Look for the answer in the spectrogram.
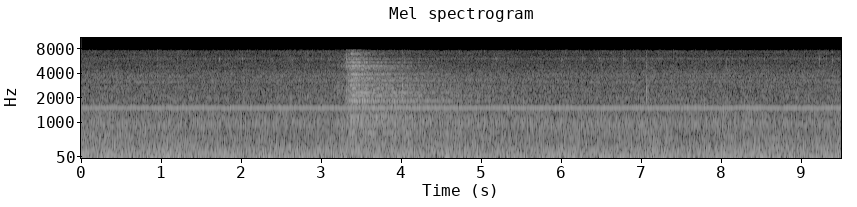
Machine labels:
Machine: pump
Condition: abnormal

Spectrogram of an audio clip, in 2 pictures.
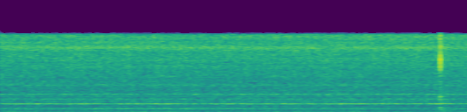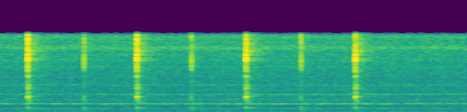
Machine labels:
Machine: valve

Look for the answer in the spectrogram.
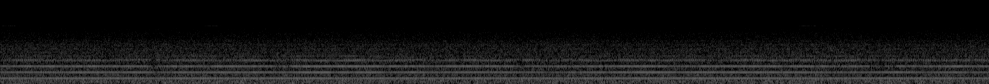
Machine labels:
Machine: fan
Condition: normal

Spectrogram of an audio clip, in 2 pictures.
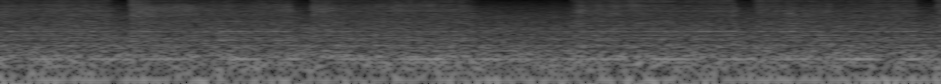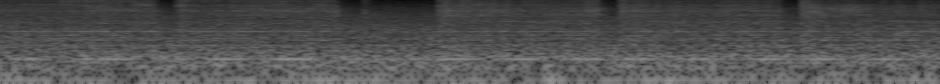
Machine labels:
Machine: slide rail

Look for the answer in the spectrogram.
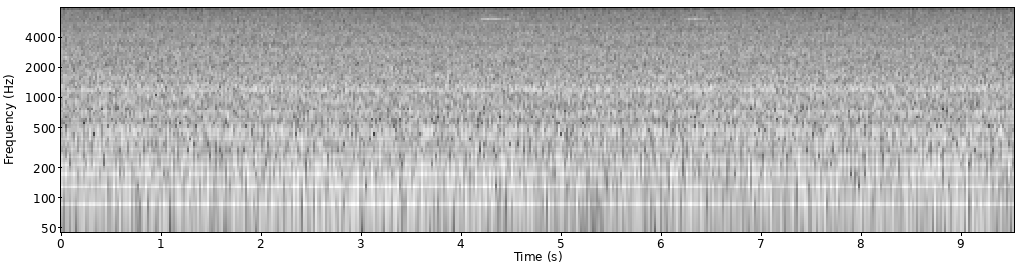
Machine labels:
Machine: fan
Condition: normal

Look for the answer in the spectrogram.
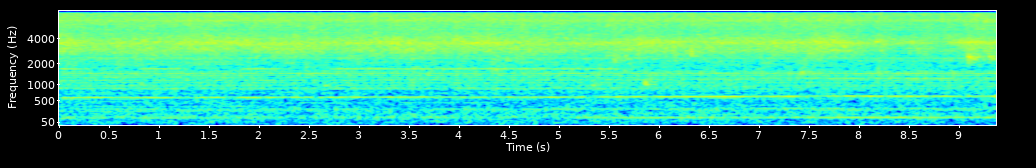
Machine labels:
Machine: pump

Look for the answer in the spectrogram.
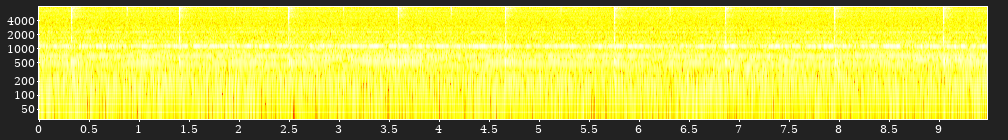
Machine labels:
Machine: valve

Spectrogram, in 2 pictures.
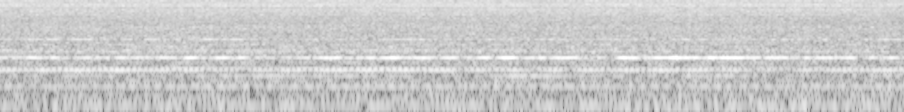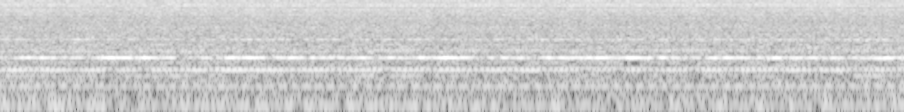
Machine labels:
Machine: fan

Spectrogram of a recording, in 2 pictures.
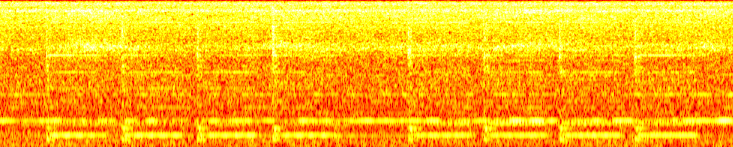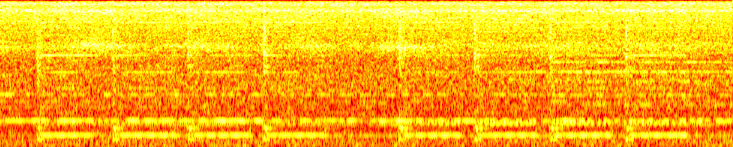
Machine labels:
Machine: slide rail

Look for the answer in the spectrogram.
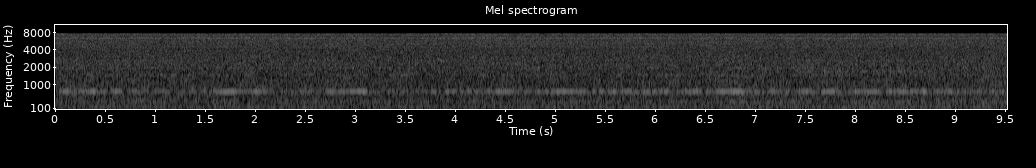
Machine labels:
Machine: fan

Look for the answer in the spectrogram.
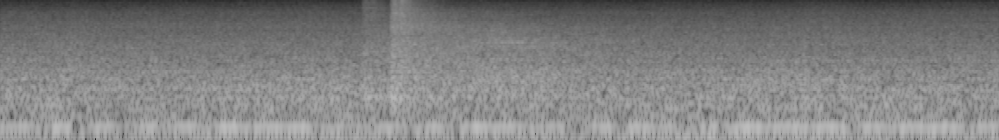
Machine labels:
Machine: fan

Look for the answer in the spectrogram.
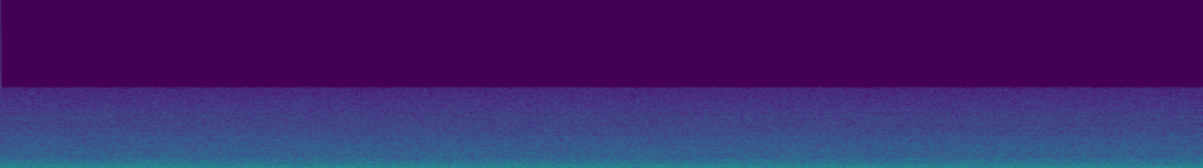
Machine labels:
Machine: fan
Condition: normal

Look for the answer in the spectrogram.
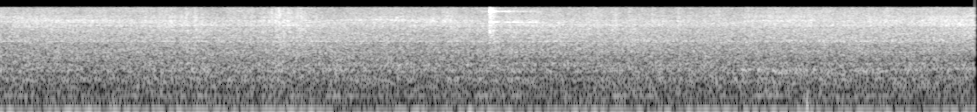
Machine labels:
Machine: fan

